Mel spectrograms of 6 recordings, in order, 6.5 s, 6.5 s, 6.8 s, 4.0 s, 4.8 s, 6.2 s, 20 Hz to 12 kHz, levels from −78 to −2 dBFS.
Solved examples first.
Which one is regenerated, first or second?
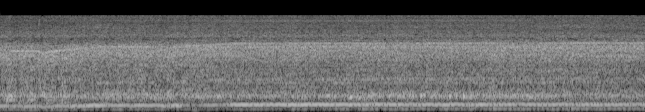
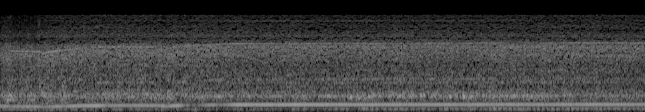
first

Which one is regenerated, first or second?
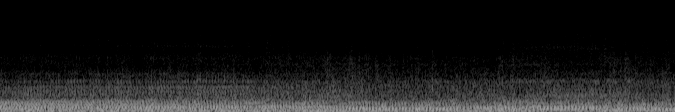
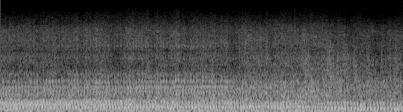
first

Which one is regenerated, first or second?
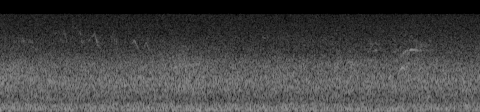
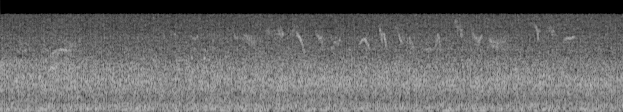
second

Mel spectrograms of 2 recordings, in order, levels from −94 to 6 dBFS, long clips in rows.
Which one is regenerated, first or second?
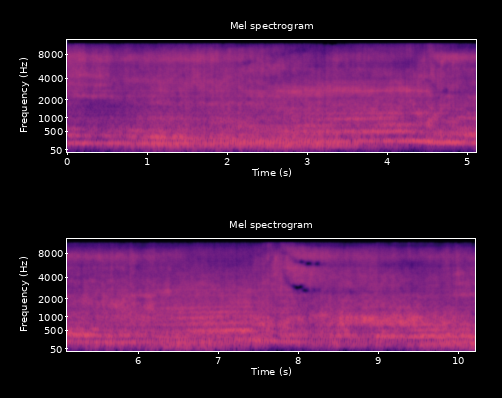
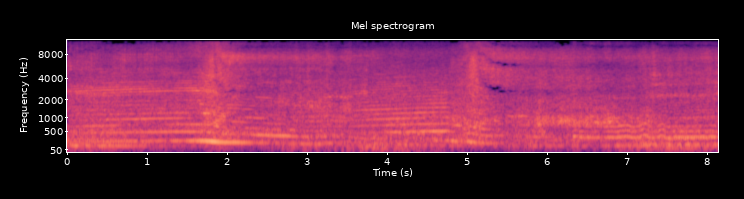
first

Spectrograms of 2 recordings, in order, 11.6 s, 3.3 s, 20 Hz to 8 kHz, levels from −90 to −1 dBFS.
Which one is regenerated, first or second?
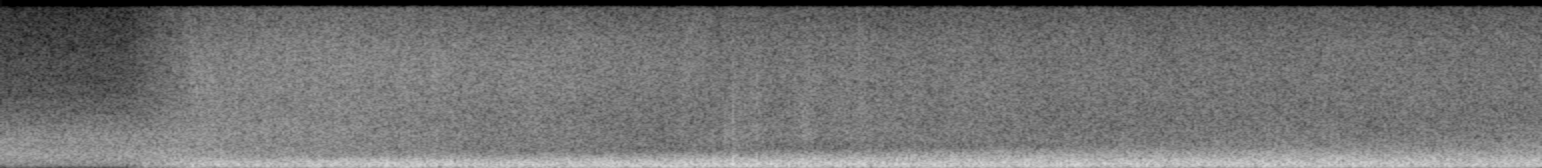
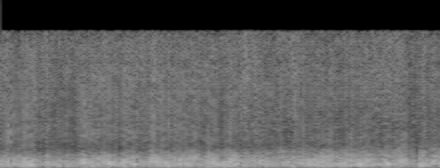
second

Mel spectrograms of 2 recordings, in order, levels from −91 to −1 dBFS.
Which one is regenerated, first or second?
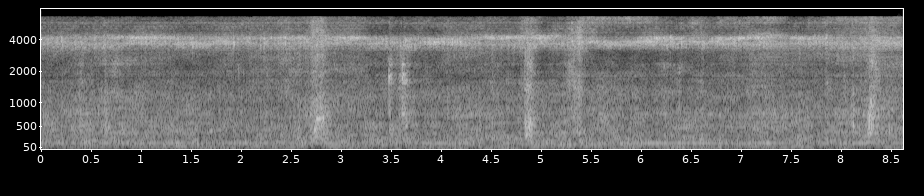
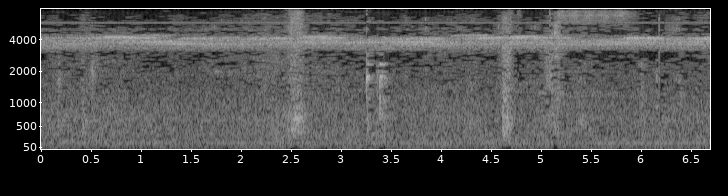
first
